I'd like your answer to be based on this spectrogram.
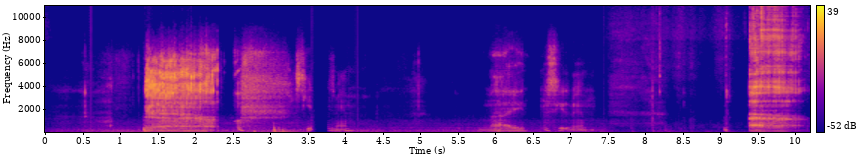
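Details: Several loud, deep, drawn-out belches from a woman with brief "excuse me" speech between them; repeated uncontrollable deep burping.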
